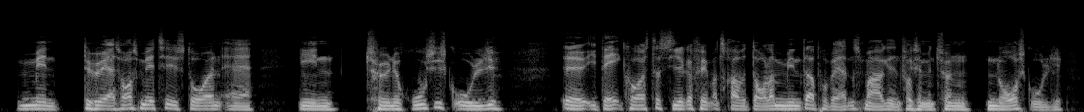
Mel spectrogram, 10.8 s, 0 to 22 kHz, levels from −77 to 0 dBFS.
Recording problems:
muffled; very slightly; fading above 4 kHz
high frequencies cut off; slight; nothing above 7.5 kHz

